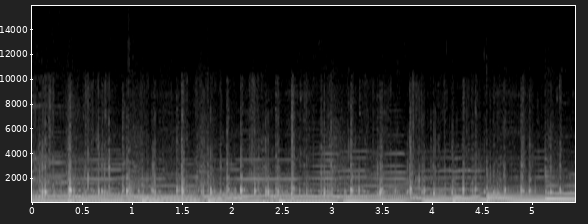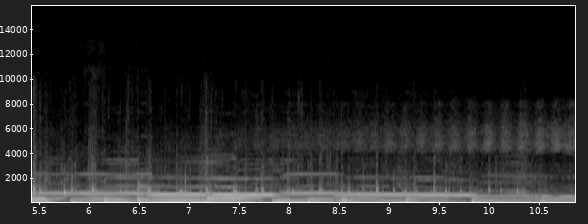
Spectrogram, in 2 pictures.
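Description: Horse hooves clip-clop in a steady, even rhythm over continuous tonal music that plays throughout, the clicks staying fairly loud and regular for the whole stretch.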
